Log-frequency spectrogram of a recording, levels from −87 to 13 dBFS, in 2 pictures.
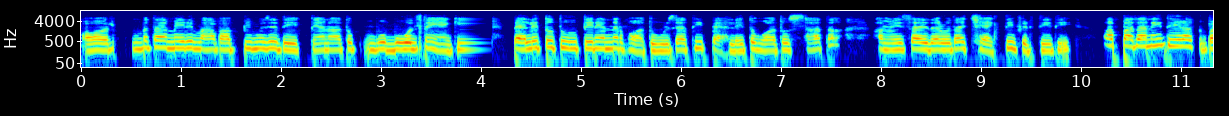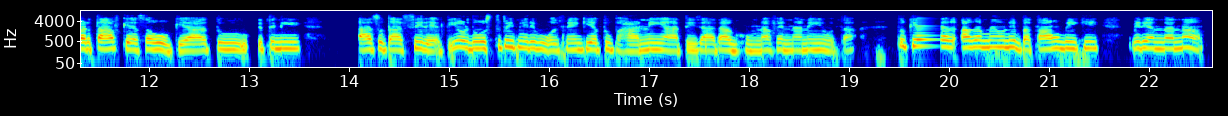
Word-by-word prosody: और 195 +2 +2 0.2
बता 255 +4 0
है, 265 - +4
मेरे 245 +1 +1
माँ-बाप 215 -2 0
भी 240 - -1
मुझे 235 +1 +1
देखते 200 -2 0
हैं 200 - -4
ना, 205 0 -2
तो 220 +2 -2
वो 210 +2 +1
बोलते 220 +4 +5
हैं 190 -5 -4
कि, 210 +2 -4 0.5
"पहले 230 +2 +5
तो 270 +3 +1
तू 245 -1 0
तेरे 240 0 +2
अंदर 235 0 +1
बहुत 180 -2 -4
ऊर्जा 190 +3 0
थी, 245 - 0
पहले 180 0 -3
तो 225 - +2
बहुत 190 +1 -3
उत्साह 205 +2 -3
था, 335 +9 -7 0.4
हमेशा 210 +1 0
इधर-उधर 210 +2 +2
चहकती-फिरती 190 -1 -2
थी, 205 - -4 0.4
अब 315 - +2
पता 305 0 +5
नहीं, 315 +3 +1
तेरा 300 -2 +3
क - - -4
बर्ताव 230 +1 +6
कैसा 210 -1 +1
हो 215 -3 +4
गया, 185 +1 +2
तू 215 -1 0
इतनी 235 +1 0 0.6
आस 210 +1 +3
उदास 205 -3 0
ही 235 - +1
रहती 185 +3 -3
है" 275 - -1
और 260 - +2
दोस्त 240 +2 +1
भी 285 - +3
मेरे 245 -2 0
बोलते 195 -2 -4
हैं 210 0 -3
कि, 220 - +1
"अब 210 - -2
तू 225 - -1
बाहर 175 -2 -4
नहीं 210 0 -2
आती 185 0 -3
ज़्यादा, 190 0 0
घूमना-फिरना 195 +2 -4
नहीं 205 +1 -3
होता।" 185 - -9 0.4
तो 295 - +1
ख़ैर 300 -2 +2
अगर 270 +2 +4
मैं 270 +1 +1
उन्हें 270 -3 +2
बताऊँ 220 +4 +1
भी 240 -1 +1
कि, 245 +1 -2 0.4
मेरे 245 +1 0
अंदर 235 0 +1
ना, 250 -1 0
220 Hz, 200 wpm, -21 LUFS, 200-240 Hz, 0.6 s, बर्ताव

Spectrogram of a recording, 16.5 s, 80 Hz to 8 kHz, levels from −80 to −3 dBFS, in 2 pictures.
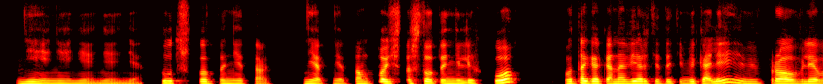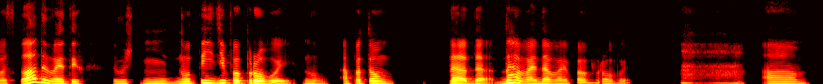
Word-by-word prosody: "Не-не-не-не-не, 140 - -4 0.2
тут 210 -1 0
что-то 175 -4 -3
не 155 -2 -3
так. 140 0 -10 0.3
Нет-нет, 145 -4 -4
там 170 -2 -3
точно 170 0 +1
что-то 170 -1 +1
нелегко". 155 - +3 0.4
Вот 180 0 -1
так 205 0 +6
как 185 -1 +4
она 180 0 +1
вертит 185 -2 +1
этими 165 +1 -4
коленями, 185 - 0
вправо-влево 180 -3 +2
складывает 185 - +3
их, 165 -2 -3 0.3
думаешь: 165 +1 -6
"М, 160 -2 -3
ну 185 +3 +1
ты 220 +4 +2
иди 220 +2 0
попробуй. 210 -10 +3
Ну, 160 0 -8
а, 165 - -6
потом" 175 +1 -1 0.5
Да, 170 -4 +6
да, 150 0 -1
давай, 185 -3 +3
давай, 170 -1 0
попробуй. 230 0 -8 1.3
Ам 180 -1 -4
175 Hz, 130 wpm, -23 LUFS, 155-190 Hz, 1.3 s, так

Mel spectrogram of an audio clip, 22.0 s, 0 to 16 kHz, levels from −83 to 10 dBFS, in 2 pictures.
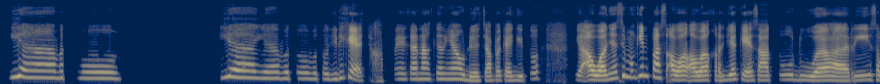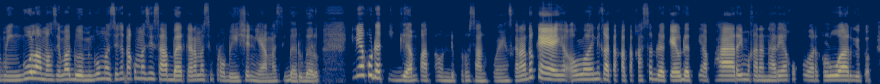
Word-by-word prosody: Iya 335 0 +2 0.4
betul. 270 -2 -4 1.2
Iya 325 +2 0 0.3
iya, 270 0 -5 0.2
betul 260 -1 -8
betul, 240 -1 -9
jadi 250 +4 -6
kayak 225 - +9
capek 160 +11 -13
kan 235 0 +1
akhirnya, 235 0 -4
udah 180 -5 -3
capek 180 +2 -3
kayak 180 - -2
gitu. 245 - -15 0.5
Ya - - +1
awalnya 200 +4 +6
sih, 280 - -5
mungkin 370 +5 +1
pas 300 -5 +3
awal-awal 195 -2 +4
kerja 195 +3 -2
kayak 190 -4 +3
1, 195 +2 -2
2 180 -2 +3
hari, 190 +4 -3
seminggu 195 +5 -4
lah, 255 -3 +4
maksimal 210 +1 -3
2 210 -2 0
minggu, 195 +5 -6
masih 235 -2 -7
inget, 250 - -11
aku 265 +2 -5
masih 250 -1 -6
sabar 210 -4 0
karena 185 +2 -3
masih 210 - -17
probation 170 0 -8
ya, 145 -1 -5
masih 155 +3 -13
baru-baru. 155 -3 -5 0.4
Ini 400 +4 +2
aku 415 - 0
udah 285 - +3
3, 180 -4 -4
4, 185 -3 -7
tahun 175 -2 -13
di - - -10
perusahaanku 165 -4 -10
yang 160 +1 -11
sekarang 185 +5 -2
tuh 310 - -4
kayak, 240 -5 +12
"Ya 205 - -4
Allah 215 +3 -1
ini 245 - -8
kata-kata 205 -3 -2
kasar 190 +7 -10
udah 195 -4 -1
kayak, 180 -1 +4
udah 185 - +2
tiap 180 -2 -10
hari 195 +1 +4
makanan 190 -4 -7
hari 180 +2 -4
aku 200 - -15
keluar-keluar." 190 0 0
Gitu. 175 -1 -11
195 Hz, 190 wpm, -23 LUFS, 185-240 Hz, 1.2 s, kayak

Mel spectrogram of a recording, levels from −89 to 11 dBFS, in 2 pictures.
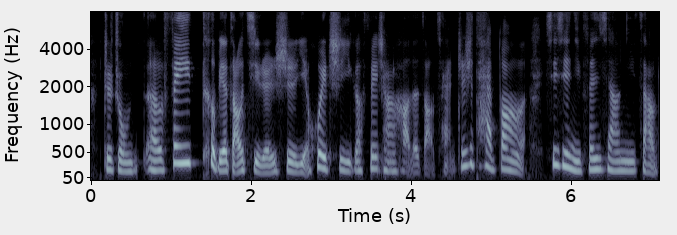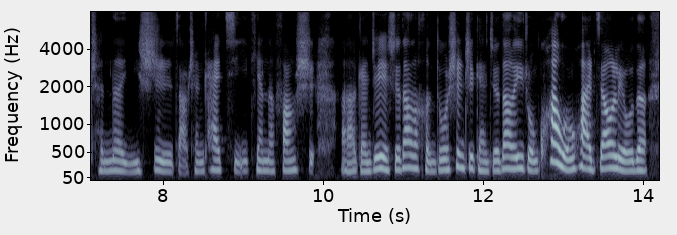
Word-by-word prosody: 这 195 - 0
种， 170 -2 -3
呃， 180 -2 -1
非 310 +10 +5
特 310 +1 0
别 175 -1 +4
早 - - +1
起 175 - -2
人 135 +1 -3
士 160 -1 -2
也 145 0 -3
会 215 +2 +3
吃 190 -1 -4
一 170 - -2
个 170 +2 -6
非 210 +4 -4
常 180 -4 -6
好 165 - -5
的 145 - -8
早 - - -10
餐， - - -15
真 245 - -4
是 280 +2 -3
太 255 -2 -3
棒 190 -2 0
了。 155 - -8 0.2
谢 285 - -2
谢 255 -4 +2
你 175 -4 0
分 190 +4 -2
享 175 -3 -3
你 170 0 -3
早 170 - -5
晨 170 -1 -7
的 175 -2 -2
仪 155 +1 -6
式， 165 -1 -3
早 - - -9
晨 165 -1 -8
开 185 +2 -3
启 180 -2 -5
一 170 - -8
天 175 +1 -5
的 165 -2 -5
方 175 +1 -2
式。 190 - -5 0.3
呃， 165 -2 -4
感 160 -1 -3
觉 200 +4 +4
也 205 - +4
学 190 +1 -2
到 230 +1 +2
了 215 - 0
很 180 -6 -4
多， 185 +3 -1
甚 225 +4 0
至 215 - 0
感 180 -5 -4
觉 175 +2 -1
到 210 +4 +2
了 205 0 +4
一 215 - +2
种 180 -5 0
跨 330 - +8
文 200 -7 +5
化 210 -1 +5
交 210 +4 +3
流 175 -5 +4
的 175 0 +1
180 Hz, 290 characters per minute, -27 LUFS, 170-210 Hz, 0.3 s, 跨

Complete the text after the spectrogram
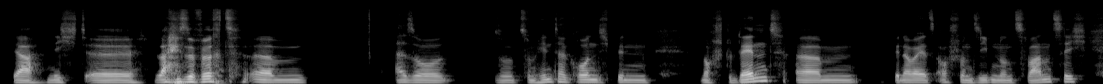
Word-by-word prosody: ja, 90 -4 +4
nicht, 100 0 -6
äh, 95 -1 +2
leise 115 +3 +5
wird. 130 +1 +3
Ähm. 105 -2 +1 0.8
Also, 95 -1 -1 0.4
so 95 -1 -6
zum 95 +1 -7
Hintergrund, 110 -1 0
ich - - -18
bin 95 -3 -4 0.5
noch - - -5
Student, 135 - +3
ähm, 100 0 0 0.3
bin 100 - -2
aber 100 0 +3
jetzt 95 - -2
auch 100 0 -8
schon 100 -2 -5
27. 100 +6 -3
100 Hz, 115 wpm, -25 LUFS, 95-110 Hz, 0.8 s, leise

